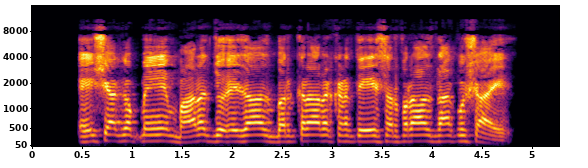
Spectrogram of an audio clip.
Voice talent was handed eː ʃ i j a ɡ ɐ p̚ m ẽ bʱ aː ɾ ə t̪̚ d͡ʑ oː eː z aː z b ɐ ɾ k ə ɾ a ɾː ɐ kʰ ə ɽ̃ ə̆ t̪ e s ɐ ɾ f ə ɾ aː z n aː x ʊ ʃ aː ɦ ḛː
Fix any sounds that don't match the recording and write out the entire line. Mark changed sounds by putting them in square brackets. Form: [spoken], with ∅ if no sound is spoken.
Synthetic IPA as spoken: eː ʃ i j a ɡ ɐ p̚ m ẽ bʱ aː ɾ ə t̪̚ d͡ʑ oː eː z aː z b ɐ ɾ k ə ɾ a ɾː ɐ kʰ ə ɽ̃ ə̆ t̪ e s ɐ ɾ f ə ɾ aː z n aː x ʊ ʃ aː ɦ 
